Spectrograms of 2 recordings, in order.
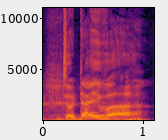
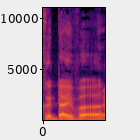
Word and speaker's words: Godiva: Godiva. – Oh, that's how you pronounce it. – It's pronounced Godiva.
